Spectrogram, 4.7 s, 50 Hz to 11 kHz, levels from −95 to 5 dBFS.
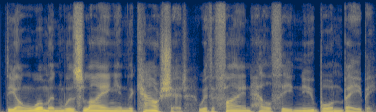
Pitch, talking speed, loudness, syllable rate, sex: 100 Hz, 190 wpm, -17 LUFS, 4.8 syllables/s, male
